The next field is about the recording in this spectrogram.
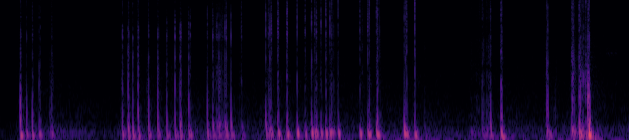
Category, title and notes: Sound effects > Objects / House appliances
Ripping Fabric, Seam Ripper, Tearing, Slow
Tearing fabric with a seam ripper.
clothing, tearing, ripping, foley, destruction, fabric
